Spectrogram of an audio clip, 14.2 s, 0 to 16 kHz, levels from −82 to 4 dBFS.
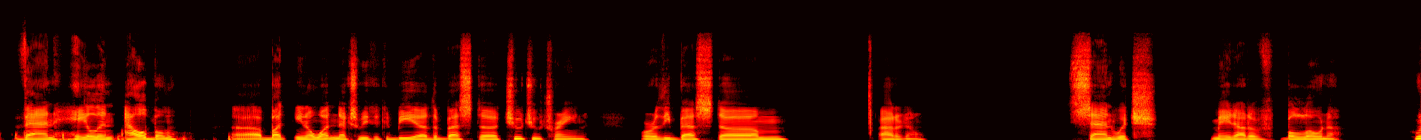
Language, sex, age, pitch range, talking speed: English, male, 30-49, 120-150 Hz, 140 wpm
